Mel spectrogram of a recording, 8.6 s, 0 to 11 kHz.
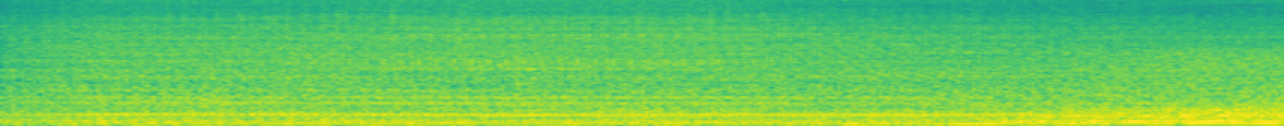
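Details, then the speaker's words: Toyota Wigo that had been misfiring with unstable idle and no check-engine light, idle about 900 rpm with aircon on; after injector cleaning it idles steady and even with a smooth low hum and no misses; normal idle. "So hindi na siya palyado"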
